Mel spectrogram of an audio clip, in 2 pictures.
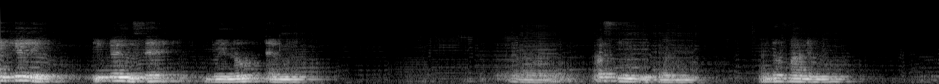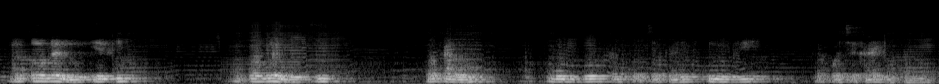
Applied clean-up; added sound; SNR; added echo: neural separator model SepFormer DNS4.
